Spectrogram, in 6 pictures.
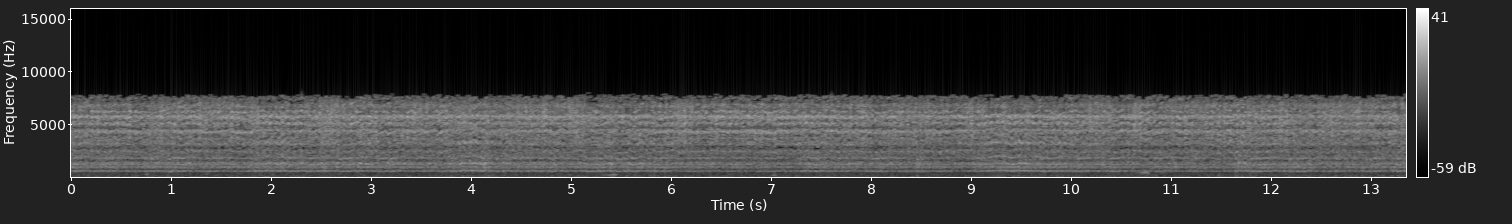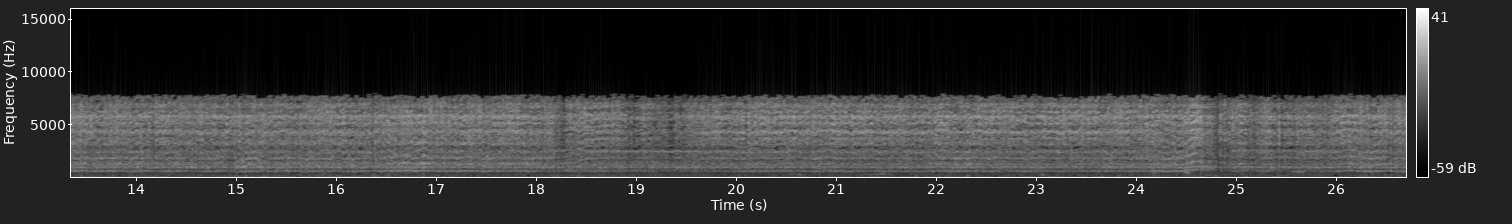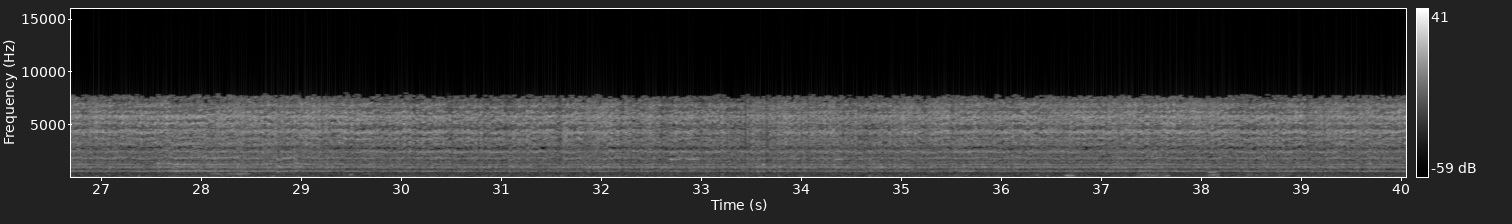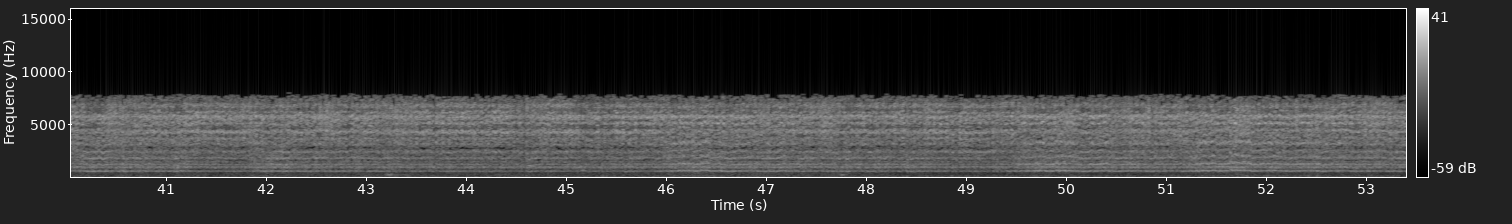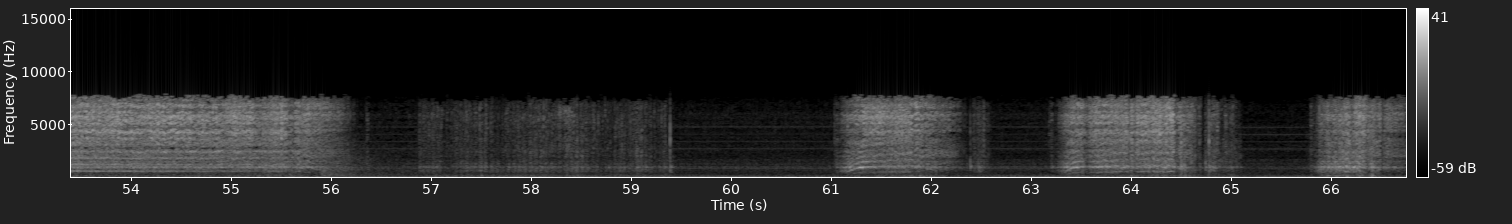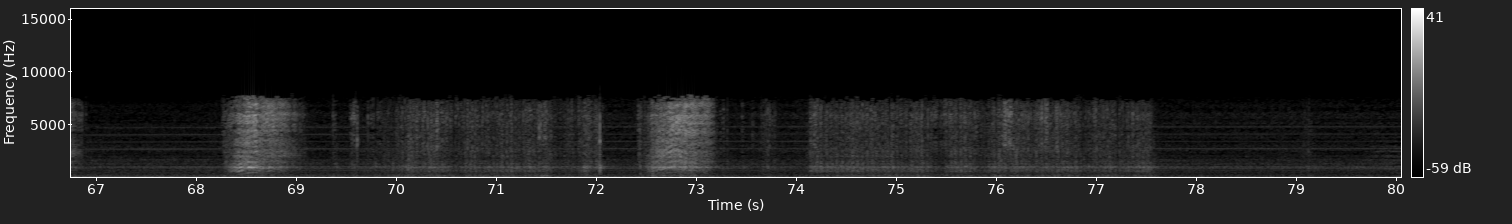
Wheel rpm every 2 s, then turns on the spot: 160, 160, 160, 160, 160, 160, 160, 160, 160, 160, 160, 160, 170, 160, 160, 160, 160, 160, 160, 160, 160, 160, 160, 160, 160, 160, 160, 150, 20, 20, 20, 50, 60, 30, 20, 10, 30, 10, 20, 0.
56-60 70-72 74-78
